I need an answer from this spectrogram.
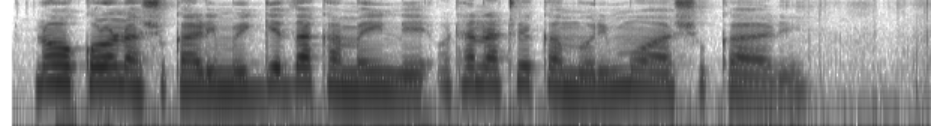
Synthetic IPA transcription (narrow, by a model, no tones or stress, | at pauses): nɔːkɔɾɔnaʃukaɾimwiɡeðakamainɛʔɔtanatwekamuɾimɔwaʃukaɾi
